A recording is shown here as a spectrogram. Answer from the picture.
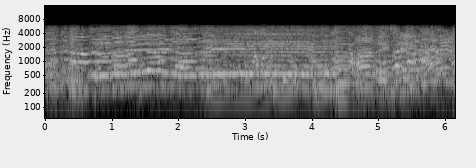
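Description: Live acoustic guitar and accordion playing a tune together, with a long held note in the middle.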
